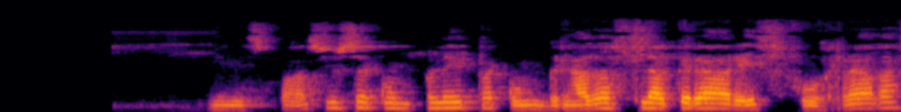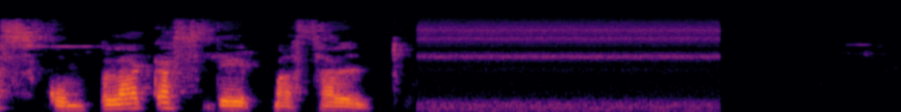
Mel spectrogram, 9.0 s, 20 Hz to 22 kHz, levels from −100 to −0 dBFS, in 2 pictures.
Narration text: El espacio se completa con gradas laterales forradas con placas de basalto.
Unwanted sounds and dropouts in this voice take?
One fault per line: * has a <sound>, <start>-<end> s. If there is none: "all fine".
all fine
